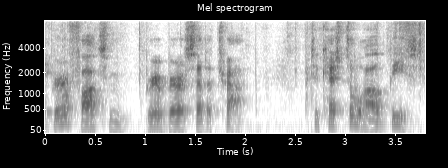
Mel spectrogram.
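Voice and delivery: ordinary delivery, nothing marked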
